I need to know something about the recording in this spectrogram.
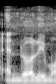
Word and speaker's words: IN25: Kalau tulisannya IN25 ya. Bacanya N. N bacanya ya, N25. N25.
